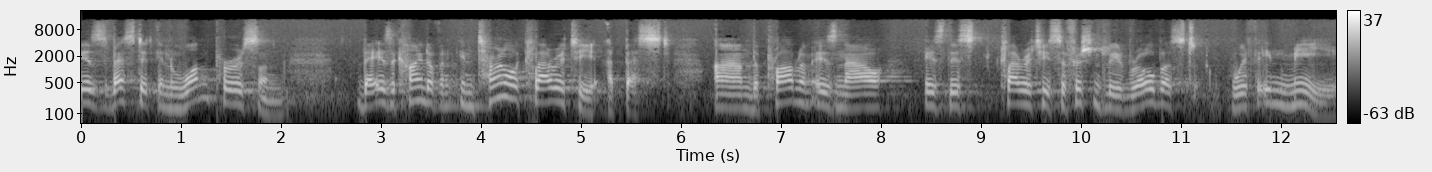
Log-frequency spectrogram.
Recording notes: Public Seminar Series, Hilary term 2014. Recorded on 5 March 2014 at the Oxford Department of International Development, University of Oxford.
